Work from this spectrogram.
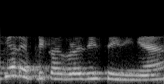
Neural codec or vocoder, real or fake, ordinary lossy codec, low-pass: none; real; none; 3.6 kHz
